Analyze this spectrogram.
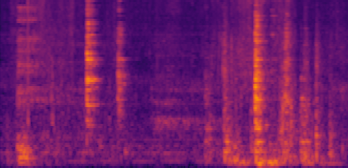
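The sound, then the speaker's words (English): Plates and cutlery clatter and clink as they are cleared up after everyone has finished eating, a series of sharp, bright knocks and scrapes at uneven intervals, fairly loud, with no talking. “Right, if everyone's finished, I'll clear up.”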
